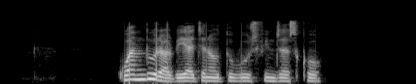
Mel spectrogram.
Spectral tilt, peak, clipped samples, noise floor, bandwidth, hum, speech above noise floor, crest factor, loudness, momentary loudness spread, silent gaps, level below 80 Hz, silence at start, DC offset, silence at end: -5.5 dB/octave; -2 dBFS; under 0.1%; -73 dBFS; 8.2 kHz; none; 56 dB; 18 dB; -18 LUFS; 10 LU; none; -56 dBFS; 1.2 s; under 0.1%; 0.95 s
